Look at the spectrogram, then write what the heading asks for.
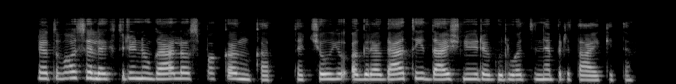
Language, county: Lithuanian, Klaipėda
